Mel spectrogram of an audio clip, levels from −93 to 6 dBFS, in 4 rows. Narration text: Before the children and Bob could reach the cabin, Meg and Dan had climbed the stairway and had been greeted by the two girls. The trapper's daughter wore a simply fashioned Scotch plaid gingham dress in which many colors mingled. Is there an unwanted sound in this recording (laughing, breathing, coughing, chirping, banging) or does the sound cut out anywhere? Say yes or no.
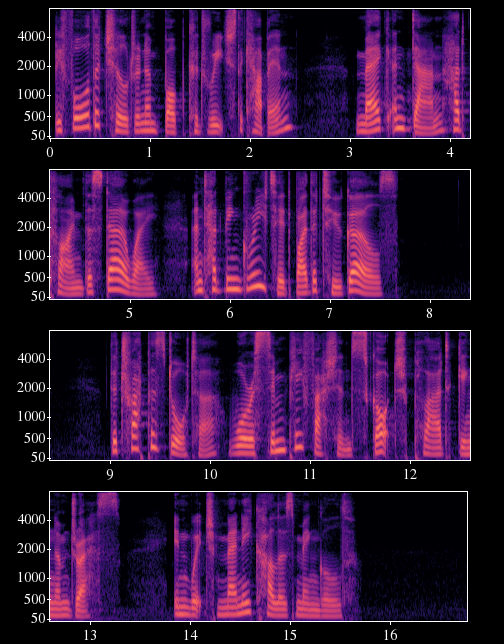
no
